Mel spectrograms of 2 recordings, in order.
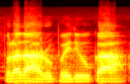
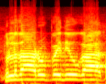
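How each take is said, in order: First: Said in the usual way. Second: High-pitched voiced mother's offer; coaxing mother. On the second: Mother bribing her crying child, high coaxing voice. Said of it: "आई स्वतःहून म्हणते".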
